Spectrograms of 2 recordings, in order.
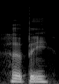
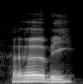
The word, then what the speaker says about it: Herbie: Well, it's Herbie. No, it's not a silent H at all, is it? It's very much Herbie.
